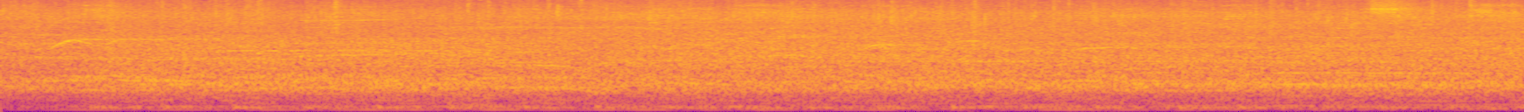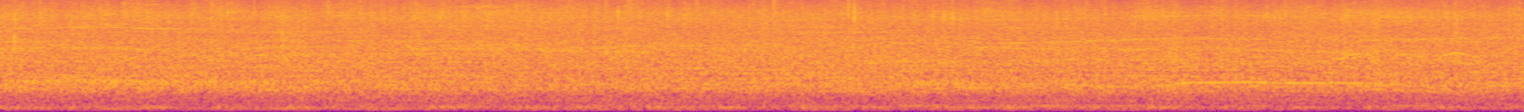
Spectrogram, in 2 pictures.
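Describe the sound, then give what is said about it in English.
A huge baseball stadium crowd roars continuously after a game-winning home run with the bases loaded, a dense wall of cheering, whooping and clapping that stays loud and sustained from start to finish with no talk breaking through. “to win the game. Listen to this crowd.”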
